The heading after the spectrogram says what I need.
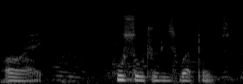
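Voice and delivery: low, quiet, calm Daredevil voice; a lightly deepened hero voice; Daredevil impression. Shown as a demonstration. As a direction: keep it low and hushed like a vigilante. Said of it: "Let's see if I could try".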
